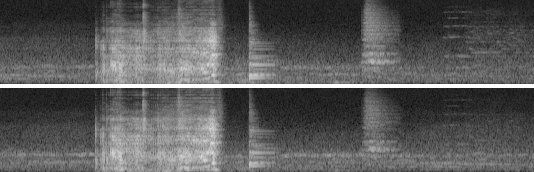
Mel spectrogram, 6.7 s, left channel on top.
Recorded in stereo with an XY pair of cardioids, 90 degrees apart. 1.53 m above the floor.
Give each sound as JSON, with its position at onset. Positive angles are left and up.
{"t": 1.2, "sound": "a zipper", "azimuth_deg": -50, "distance_m": 1.4}
{"t": 3.1, "sound": "a snare drum", "azimuth_deg": 30, "distance_m": 1.0}
{"t": 4.5, "sound": "a bird", "azimuth_deg": 70, "distance_m": 0.8}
